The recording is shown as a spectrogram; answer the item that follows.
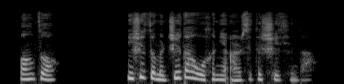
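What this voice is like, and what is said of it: Quiet, hushed question. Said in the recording (Chinese): “小声的问道”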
